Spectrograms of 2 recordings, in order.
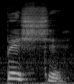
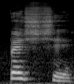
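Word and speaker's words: pesce: जिसको क्या कहते हैं, पेशे। क्या कहते हैं, पेशे। एस सी को क्या पढ़ेंगे, श, पेशे।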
